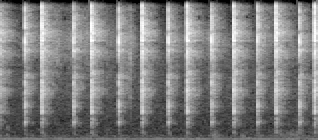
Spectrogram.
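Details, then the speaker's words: PCB relay under test with energized coil and all contact groups good: crisp, sharp clicks about four a second over a low steady hum, normal switching. "so the contacts of this relay are just fine together with the coil you can hear the relay making noise"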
